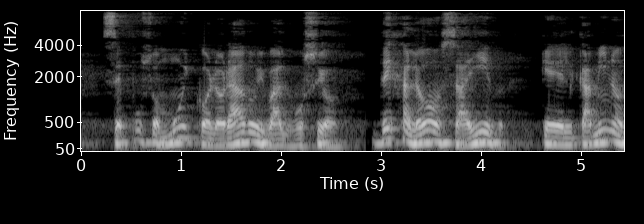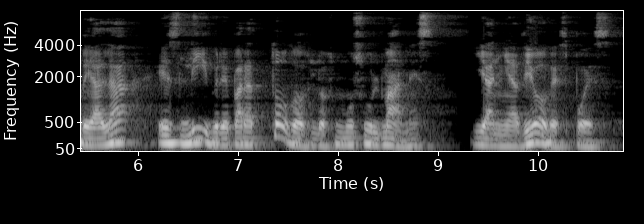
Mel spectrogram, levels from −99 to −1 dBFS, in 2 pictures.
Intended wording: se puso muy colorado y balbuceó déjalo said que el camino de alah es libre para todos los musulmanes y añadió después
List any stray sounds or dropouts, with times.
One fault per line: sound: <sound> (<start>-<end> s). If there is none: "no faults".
no faults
